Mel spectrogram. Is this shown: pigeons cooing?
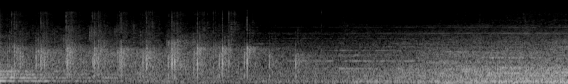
no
